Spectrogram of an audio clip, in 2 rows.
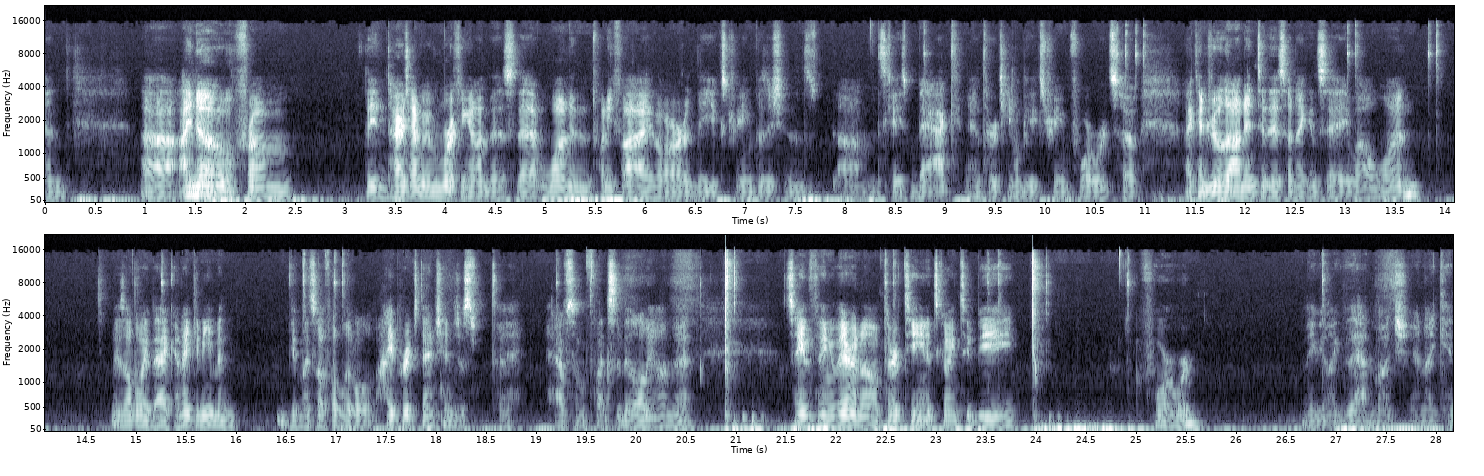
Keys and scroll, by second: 20.8 F6.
